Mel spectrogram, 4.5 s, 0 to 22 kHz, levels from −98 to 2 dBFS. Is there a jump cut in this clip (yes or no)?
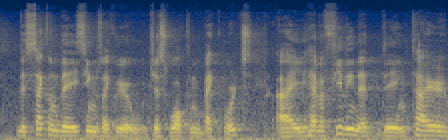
yes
